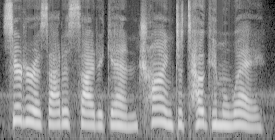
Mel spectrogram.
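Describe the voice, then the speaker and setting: High-pitched woman narrating an audio drama. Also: fairly quick, a bit bright.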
